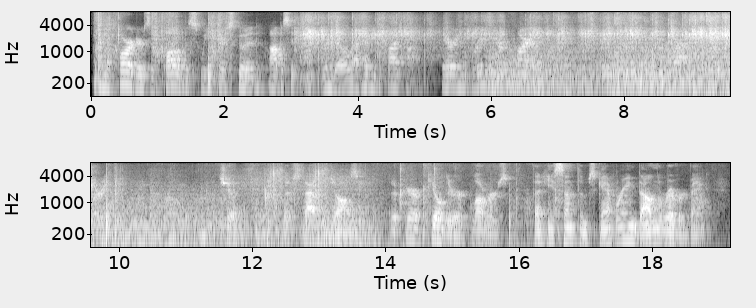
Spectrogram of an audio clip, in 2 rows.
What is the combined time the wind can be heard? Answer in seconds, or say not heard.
13 s.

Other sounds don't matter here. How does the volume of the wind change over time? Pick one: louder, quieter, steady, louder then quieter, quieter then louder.
quieter.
